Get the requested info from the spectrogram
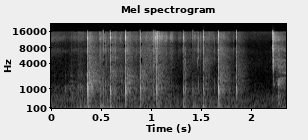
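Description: Paper pages and cards of a handmade junk journal being handled: a quick, irregular run of small crinkles and clicks starting about a third of a second in and stopping just before the end.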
